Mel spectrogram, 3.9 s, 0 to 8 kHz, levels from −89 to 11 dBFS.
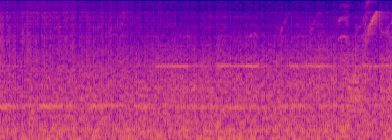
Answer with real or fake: fake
